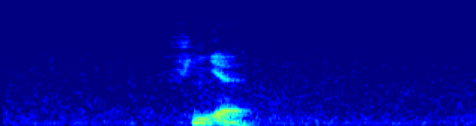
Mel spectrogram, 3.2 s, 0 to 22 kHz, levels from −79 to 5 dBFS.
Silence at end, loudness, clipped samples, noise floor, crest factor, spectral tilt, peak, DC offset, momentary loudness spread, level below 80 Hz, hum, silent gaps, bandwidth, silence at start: 1.25 s; -39 LUFS; under 0.1%; -63 dBFS; 22 dB; -6 dB/octave; -22 dBFS; under 0.1%; 25 LU; -64 dBFS; none; none; 16.5 kHz; 1.15 s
